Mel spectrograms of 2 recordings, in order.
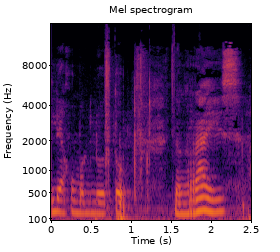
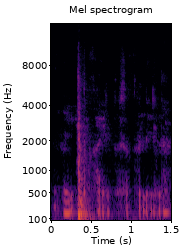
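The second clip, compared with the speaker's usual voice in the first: hungover; 14 dB quieter than usual. Real, not acted. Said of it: "Na-hangover ako guys".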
